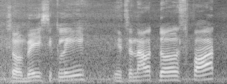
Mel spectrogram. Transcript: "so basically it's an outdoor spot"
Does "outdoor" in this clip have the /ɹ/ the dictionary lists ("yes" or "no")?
no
